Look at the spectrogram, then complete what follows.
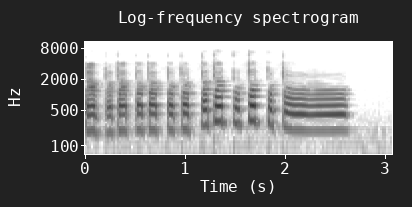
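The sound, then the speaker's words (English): A bugle blasts a quick run of about ten short, punchy notes, then holds one bright, steady tone for over half a second before cutting off. It is loud and alone. “It's a bit like a trumpet, but it doesn't have any keys on it, and you make noises just by blowing it, but a skilled bu- bugler can make several different tones.”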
